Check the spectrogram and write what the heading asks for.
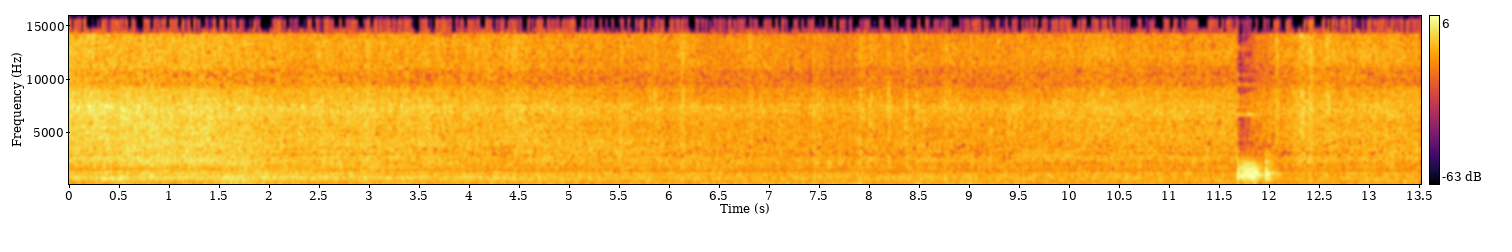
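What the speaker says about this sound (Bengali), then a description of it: "ভুনা করে ভেজে নিচ্ছি মশলার ভিতরে" Lentils fry in a spice masala in a pan for dal chorchori, giving a steady, close sizzling hiss that runs throughout. A brief utensil clink sounds near the end.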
